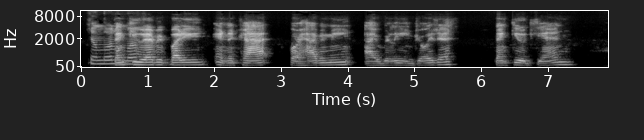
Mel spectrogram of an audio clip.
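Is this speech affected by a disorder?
Yes: cerebral palsy.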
